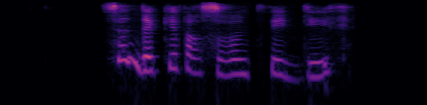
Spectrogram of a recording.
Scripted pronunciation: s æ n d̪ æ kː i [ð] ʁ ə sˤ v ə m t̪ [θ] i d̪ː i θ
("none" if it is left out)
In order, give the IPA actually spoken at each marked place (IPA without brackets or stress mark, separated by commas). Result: θ, θ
